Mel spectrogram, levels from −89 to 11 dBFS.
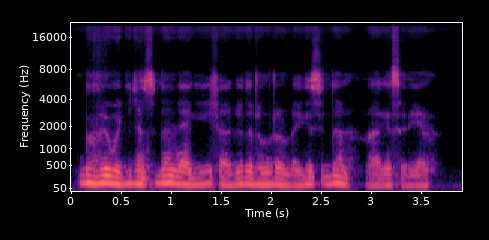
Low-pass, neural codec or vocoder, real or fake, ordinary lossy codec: none; codec, 44.1 kHz, 2.6 kbps, SNAC; fake; none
